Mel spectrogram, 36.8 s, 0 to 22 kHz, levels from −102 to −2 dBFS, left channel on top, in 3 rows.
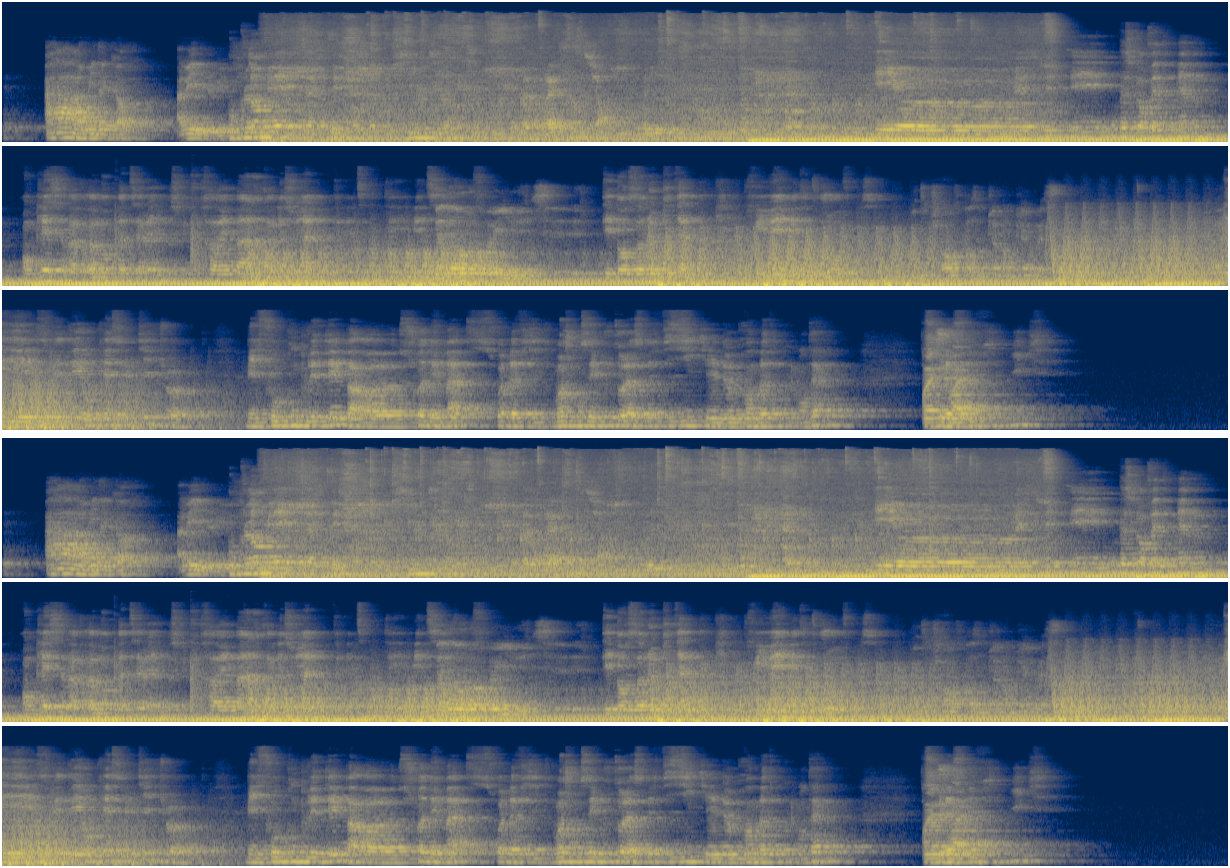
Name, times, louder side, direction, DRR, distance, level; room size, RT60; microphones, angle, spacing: voice 1, 0.4-1.3 1.7-2.8 5.4-6.0 6.4-7.4 16.6-18.1 21.3-22.8 24.3-24.5 33.7-34.2, left 1 dB, 85° left, -2 dB, 0.6 m, -27 dB
voice 2, 2.3-5.6 8.7-12.1 12.5-17.0 18.3-21.0 23.2-23.4 24.5-26.4 26.9-32.8 33.7-34.3 34.6-34.9, equal, 5° right, -5 dB, 0.4 m, -26 dB
sound 1, 2.5-10.5, equal, 85° right, 0.6 m, -27 dB
sound 2, 7.4-24.4, equal, 45° right, 0.7 m, -20 dB
sound 3, 14.7-22.2 22.4-26.2 26.5-26.7, equal, 45° left, 0.6 m, -22 dB
2.6 x 2.1 x 2.3 m, 1.3 s
head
